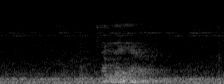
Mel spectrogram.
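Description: An older man speaks briefly through a microphone.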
